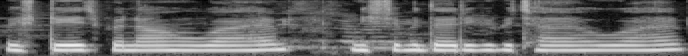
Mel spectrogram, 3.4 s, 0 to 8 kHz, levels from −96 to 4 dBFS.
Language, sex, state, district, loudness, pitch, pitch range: Hindi, female, Jharkhand, Deoghar, -15 LUFS, 225 Hz, 220-230 Hz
